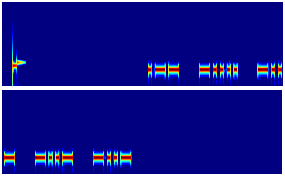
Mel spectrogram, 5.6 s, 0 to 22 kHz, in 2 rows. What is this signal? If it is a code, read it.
Morse code, heard as a keyed tone, about 34 wpm, spaced as for 25 wpm, 700 Hz. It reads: W6XXX
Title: USA Call Signs - 5 Characters - 2x Character Spacing - 35wpm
